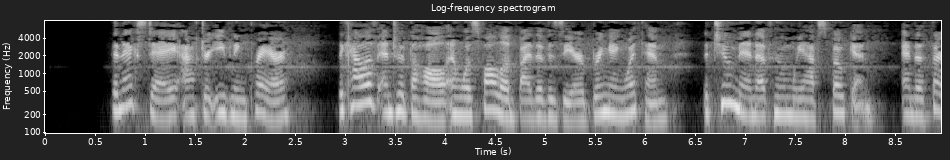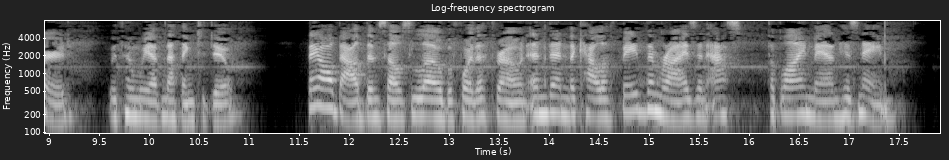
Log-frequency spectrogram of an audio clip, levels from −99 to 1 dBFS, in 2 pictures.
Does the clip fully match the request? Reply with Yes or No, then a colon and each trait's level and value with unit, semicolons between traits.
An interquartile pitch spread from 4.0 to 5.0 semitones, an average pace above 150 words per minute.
No: average, 2.9 semitones; average, 200 wpm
